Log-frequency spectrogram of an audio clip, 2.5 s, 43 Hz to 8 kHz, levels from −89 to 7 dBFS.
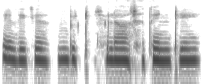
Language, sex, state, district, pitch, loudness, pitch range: Bengali, male, West Bengal, Paschim Medinipur, 190 Hz, -29 LUFS, 185-195 Hz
